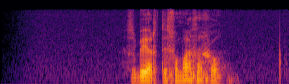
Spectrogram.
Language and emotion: Russian, neutral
